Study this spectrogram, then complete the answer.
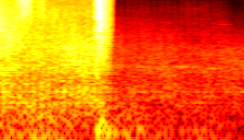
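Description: A gun fires a loud blast.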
